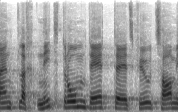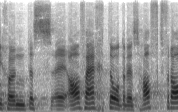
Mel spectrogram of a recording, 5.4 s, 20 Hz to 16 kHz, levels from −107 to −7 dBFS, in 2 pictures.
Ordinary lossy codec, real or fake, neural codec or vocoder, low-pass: Opus, 64 kbps; real; none; 14.4 kHz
